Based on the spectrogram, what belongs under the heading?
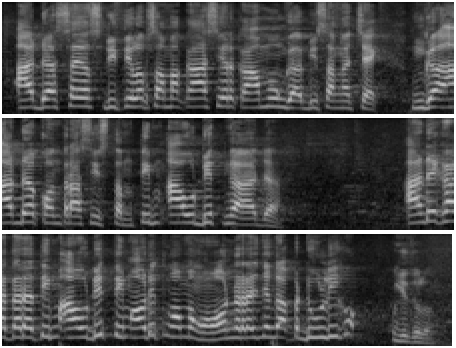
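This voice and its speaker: A man giving a lively, joking seminar talk on business and addressing the audience directly. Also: extremely high pitch. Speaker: business speaker and motivational trainer.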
